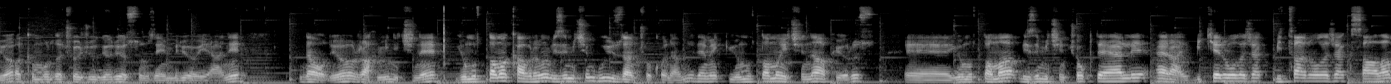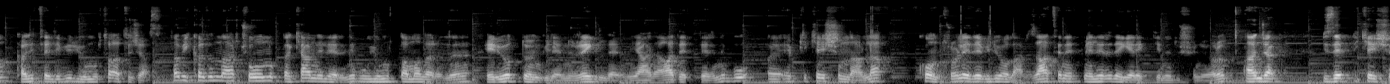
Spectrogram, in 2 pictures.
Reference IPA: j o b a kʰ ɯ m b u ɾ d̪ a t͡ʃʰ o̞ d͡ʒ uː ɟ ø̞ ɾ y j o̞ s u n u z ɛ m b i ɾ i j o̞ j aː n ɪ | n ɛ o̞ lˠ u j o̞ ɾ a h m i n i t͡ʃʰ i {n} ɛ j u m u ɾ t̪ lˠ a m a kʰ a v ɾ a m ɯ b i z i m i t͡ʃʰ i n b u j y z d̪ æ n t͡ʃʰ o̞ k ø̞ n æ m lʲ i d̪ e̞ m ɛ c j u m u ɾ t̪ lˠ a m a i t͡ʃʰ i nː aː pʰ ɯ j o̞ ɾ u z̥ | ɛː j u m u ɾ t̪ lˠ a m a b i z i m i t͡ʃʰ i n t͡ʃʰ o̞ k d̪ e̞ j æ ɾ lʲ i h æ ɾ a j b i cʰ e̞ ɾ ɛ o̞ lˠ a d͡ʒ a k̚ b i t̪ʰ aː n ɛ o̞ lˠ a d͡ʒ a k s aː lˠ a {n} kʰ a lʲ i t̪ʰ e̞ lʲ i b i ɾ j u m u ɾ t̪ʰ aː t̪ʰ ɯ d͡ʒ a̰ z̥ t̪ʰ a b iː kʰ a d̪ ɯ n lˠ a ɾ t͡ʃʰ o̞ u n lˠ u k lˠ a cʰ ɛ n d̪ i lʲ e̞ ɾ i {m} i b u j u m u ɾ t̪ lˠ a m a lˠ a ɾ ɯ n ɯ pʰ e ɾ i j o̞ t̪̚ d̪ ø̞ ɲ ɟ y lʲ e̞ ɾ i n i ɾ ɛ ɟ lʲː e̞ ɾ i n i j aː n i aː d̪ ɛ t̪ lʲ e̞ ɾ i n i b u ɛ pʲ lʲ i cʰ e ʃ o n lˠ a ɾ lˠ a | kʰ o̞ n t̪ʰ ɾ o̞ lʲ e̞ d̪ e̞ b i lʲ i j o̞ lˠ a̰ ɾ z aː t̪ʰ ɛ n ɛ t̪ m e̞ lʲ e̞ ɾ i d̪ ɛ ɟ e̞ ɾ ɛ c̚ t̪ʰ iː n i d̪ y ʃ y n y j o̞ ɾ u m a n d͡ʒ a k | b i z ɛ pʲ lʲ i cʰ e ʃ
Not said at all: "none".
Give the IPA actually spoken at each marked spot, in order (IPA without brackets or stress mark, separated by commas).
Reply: n, m, n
